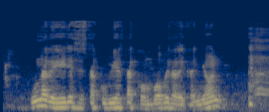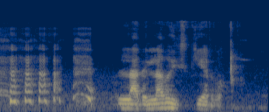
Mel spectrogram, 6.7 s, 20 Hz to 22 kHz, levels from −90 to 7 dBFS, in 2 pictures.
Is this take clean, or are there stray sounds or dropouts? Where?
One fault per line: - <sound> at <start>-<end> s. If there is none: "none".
- laugh at 3.1-4.6 s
